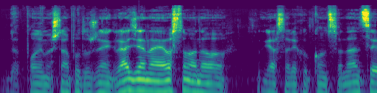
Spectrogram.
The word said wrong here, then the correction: Konsonanca: ili možda nije dobar izgovor. – Konsonanca, skladnost.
